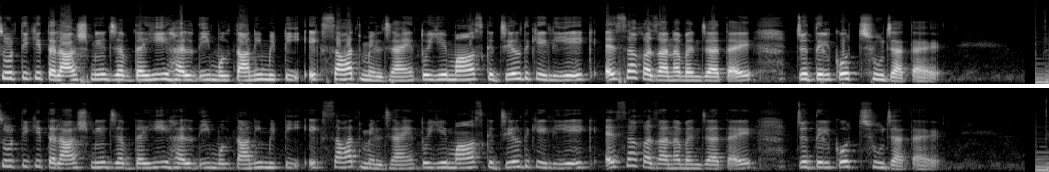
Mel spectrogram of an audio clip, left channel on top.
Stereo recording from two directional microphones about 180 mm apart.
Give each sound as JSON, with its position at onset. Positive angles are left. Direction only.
{"t": 0.0, "sound": "speech", "side_deg": 35}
